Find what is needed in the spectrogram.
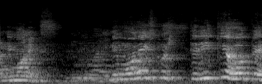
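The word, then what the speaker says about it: mnemonics: निमोनिक्स। क्या बोलते हैं? क्या बोलते हैं? निमोनिक। इसमें एन साइलेंट है, ठीक है, इसमें मिनोमिक नहीं पढ़ा, निमोनिक्स।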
